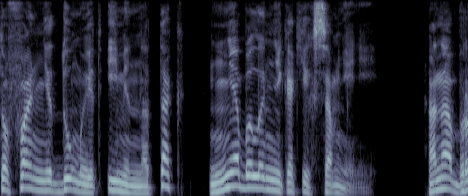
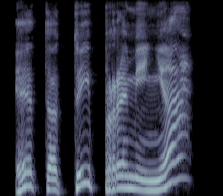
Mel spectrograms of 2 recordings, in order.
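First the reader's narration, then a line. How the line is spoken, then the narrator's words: Breathed, bewildered. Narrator (Russian): выдохнул сбитый с толку Джордж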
